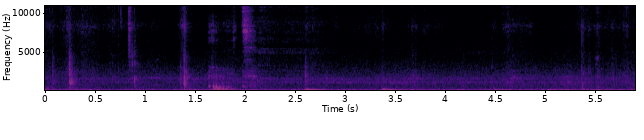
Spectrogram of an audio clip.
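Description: Cards are laid down with soft taps.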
